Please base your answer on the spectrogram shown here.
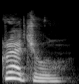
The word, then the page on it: gradual: British English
